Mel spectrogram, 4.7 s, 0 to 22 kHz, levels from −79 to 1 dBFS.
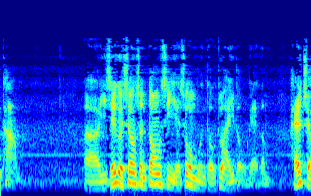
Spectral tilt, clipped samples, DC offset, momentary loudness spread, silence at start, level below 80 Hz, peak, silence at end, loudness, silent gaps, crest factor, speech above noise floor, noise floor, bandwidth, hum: -4 dB/octave; under 0.1%; under 0.1%; 18 LU; 0 s; -74 dBFS; -4 dBFS; 0 s; -23 LUFS; none; 22 dB; 25 dB; -48 dBFS; 11.5 kHz; none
